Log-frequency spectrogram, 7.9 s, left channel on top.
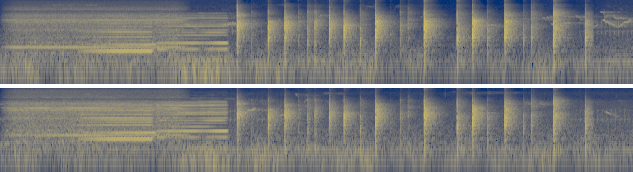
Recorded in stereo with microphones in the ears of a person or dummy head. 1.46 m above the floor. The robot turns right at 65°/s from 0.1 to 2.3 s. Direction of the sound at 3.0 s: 20° left (ahead or behind).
